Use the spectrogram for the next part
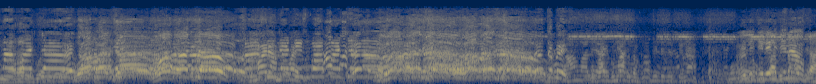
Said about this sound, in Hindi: ये पूरी भीड़ प्रकाश इंडस्ट्रीज के विरोध में यहाँ आई थी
